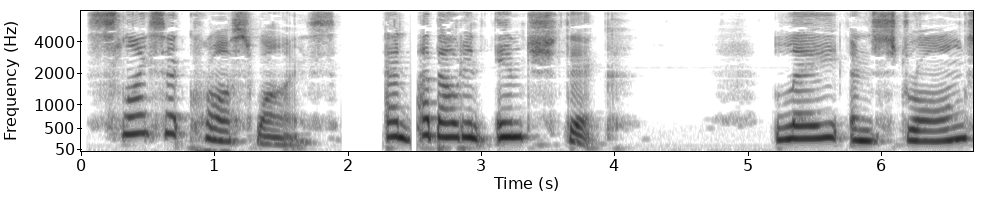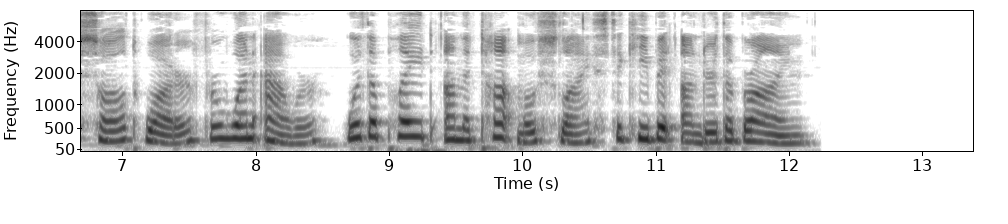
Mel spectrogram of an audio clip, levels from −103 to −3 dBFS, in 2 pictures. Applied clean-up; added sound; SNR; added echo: none; none; none; none.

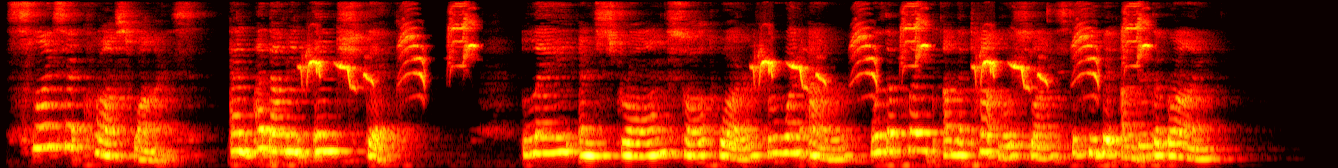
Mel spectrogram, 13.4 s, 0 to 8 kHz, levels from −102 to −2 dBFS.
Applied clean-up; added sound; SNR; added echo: none; Bird; 5 dB; reverberation time 0.6 s.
